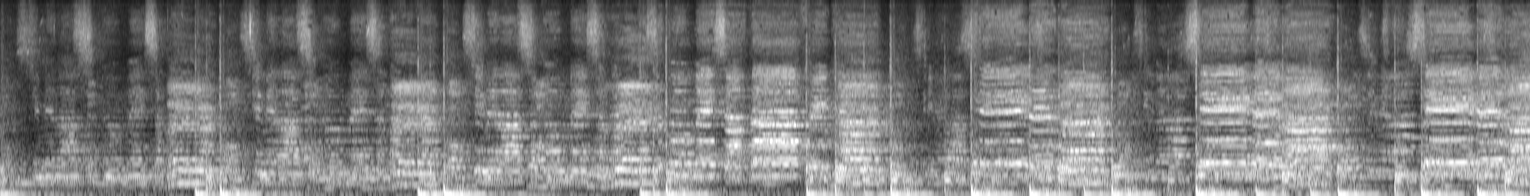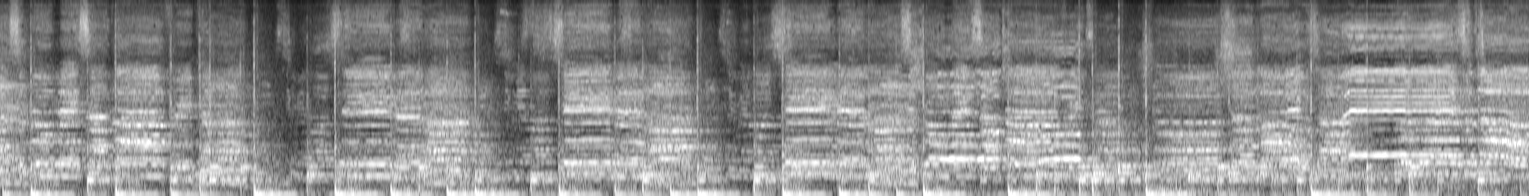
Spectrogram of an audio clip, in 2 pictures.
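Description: Choir singing with a female soloist out front, accompanied by a hand drum. The drum beat enters about two seconds in, drops back briefly, then keeps a steady beat under the voices.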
